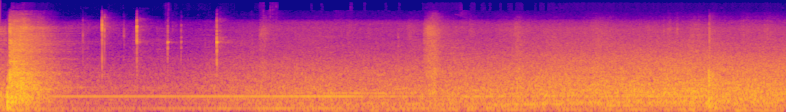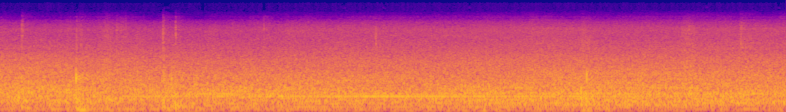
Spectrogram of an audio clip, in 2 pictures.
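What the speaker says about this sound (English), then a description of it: "And I'll turn on this fan." An electric fan at a horse-drying station switches on with a few sharp clicks and clanks, then settles into a steady, loud whooshing hum with a faint tonal whine that runs on without talk.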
